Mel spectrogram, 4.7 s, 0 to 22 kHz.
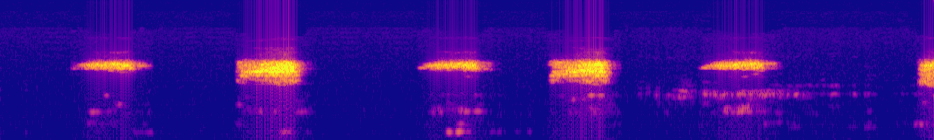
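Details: Owls back at the nest at 7:08 PM on 27 September 2011, on a live camera; alternating smooth and rough short high-pitched calls, about six in under five seconds, with a brief faint tone between.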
